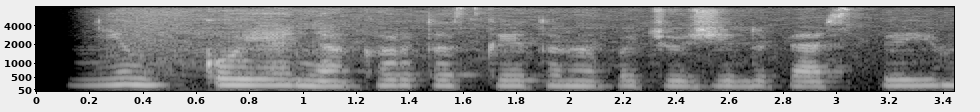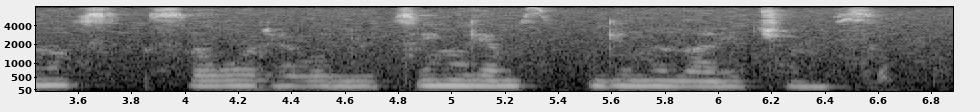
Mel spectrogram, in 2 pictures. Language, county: Lithuanian, Alytus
